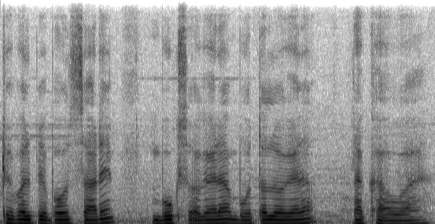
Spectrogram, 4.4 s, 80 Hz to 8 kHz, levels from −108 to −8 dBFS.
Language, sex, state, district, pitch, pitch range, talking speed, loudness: Hindi, male, Uttar Pradesh, Lalitpur, 125 Hz, 120-130 Hz, 150 wpm, -15 LUFS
